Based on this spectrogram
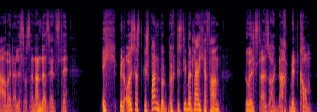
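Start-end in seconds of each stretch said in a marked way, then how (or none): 2.0-4.4 eager. Acted. Watson eager for the adventure.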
